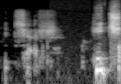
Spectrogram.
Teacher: Really whistling the devoiced, palatalized final R there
